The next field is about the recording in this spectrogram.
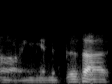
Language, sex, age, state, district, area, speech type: Malayalam, male, 30-45, Kerala, Ernakulam, rural, conversation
